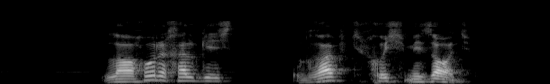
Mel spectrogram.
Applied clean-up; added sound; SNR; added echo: none; none; none; none.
